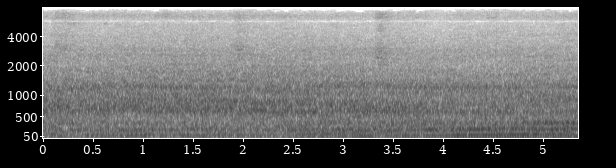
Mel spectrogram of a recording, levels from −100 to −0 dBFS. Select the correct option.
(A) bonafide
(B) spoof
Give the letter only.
A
